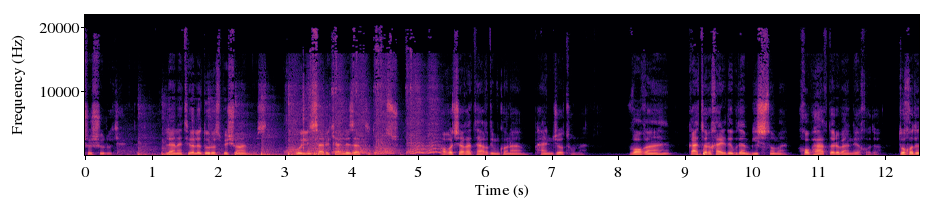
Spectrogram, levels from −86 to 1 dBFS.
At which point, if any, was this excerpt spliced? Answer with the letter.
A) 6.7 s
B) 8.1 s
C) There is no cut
A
